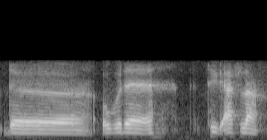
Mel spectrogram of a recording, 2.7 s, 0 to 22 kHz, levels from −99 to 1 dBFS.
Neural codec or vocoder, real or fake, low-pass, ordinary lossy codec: codec, 16 kHz in and 24 kHz out, 1 kbps, XY-Tokenizer; fake; 3.6 kHz; none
